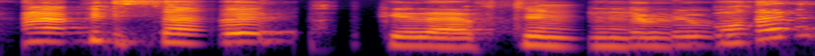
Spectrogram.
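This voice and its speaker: A woman's voice: a little high, quick pace. A woman calling into an online church meeting over a video call. Her connection is bad and her voice breaks up, and she talks hesitantly and restarts her sentences. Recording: dull lo-fi video call audio.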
